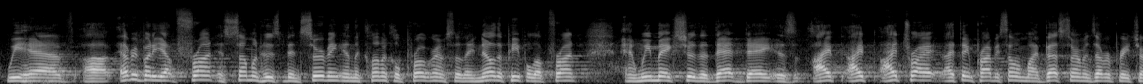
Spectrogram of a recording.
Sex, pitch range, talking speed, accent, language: male, 145-185 Hz, 230 wpm, American, English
